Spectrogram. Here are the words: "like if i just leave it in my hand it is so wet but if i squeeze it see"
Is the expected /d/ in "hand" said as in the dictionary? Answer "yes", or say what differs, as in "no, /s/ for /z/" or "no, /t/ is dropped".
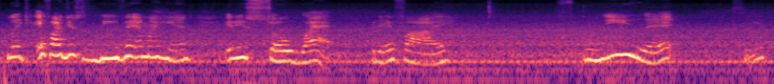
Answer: yes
